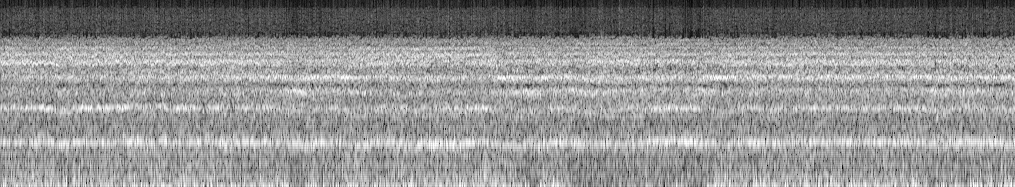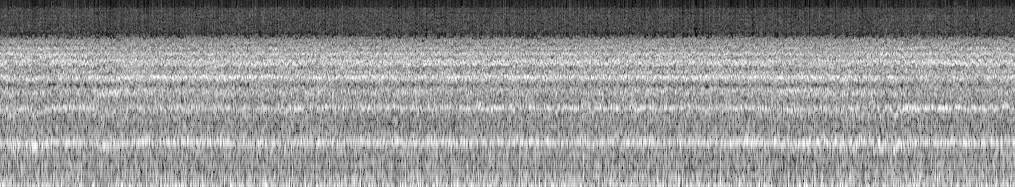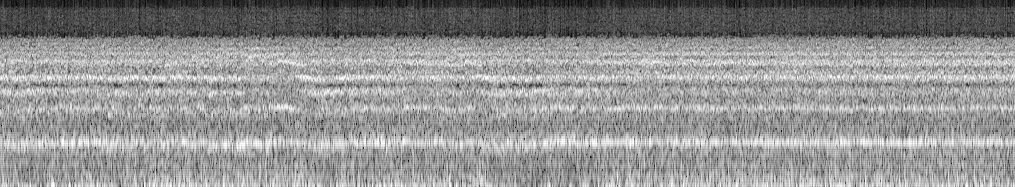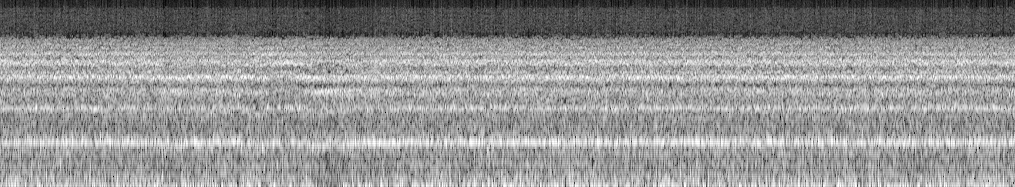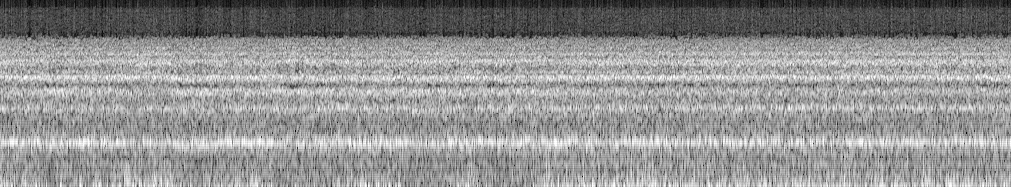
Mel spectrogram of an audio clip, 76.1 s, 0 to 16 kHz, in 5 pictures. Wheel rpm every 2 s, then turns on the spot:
230, 240, 220, 220, 220, 230, 230, 230, 230, 230, 230, 230, 230, 230, 230, 230, 220, 220, 220, 230, 230, 230, 230, 230, 230, 230, 230, 230, 230, 230, 230, 220, 220, 220, 230, 230, 230, 230.
none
